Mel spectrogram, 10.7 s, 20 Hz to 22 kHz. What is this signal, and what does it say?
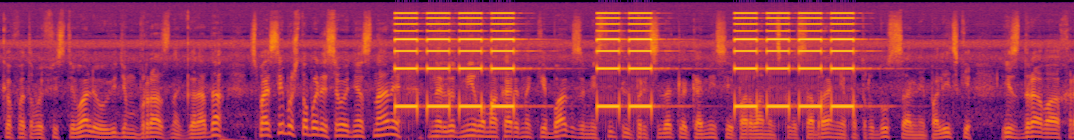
Beep code, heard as beeps from a small speaker, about 990 Hz, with speech in Russian. 4-2-4. In Phoenix BIOS tables: unexpected interrupt in protected mode.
